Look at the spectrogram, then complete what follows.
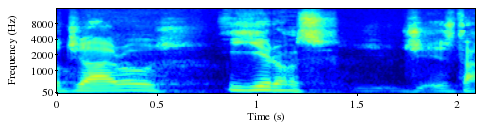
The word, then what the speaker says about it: Gyros: it Scout's Gyros so how do you say itos with with a Y imagine y e EOS Yos yes nice I've never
